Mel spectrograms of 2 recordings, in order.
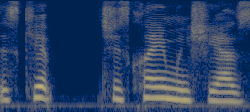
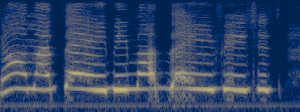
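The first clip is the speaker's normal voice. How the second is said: put-on very high, drawn-out, sobbing baby-like wail and scream; 14 semitones higher than usual. Retelling a mother's reaction around a nine one one call, imitating someone screaming and crying. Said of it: "she's screaming and crying".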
